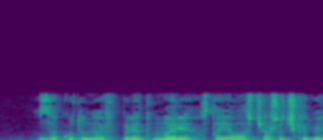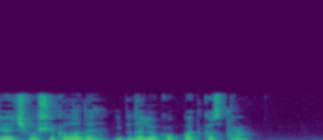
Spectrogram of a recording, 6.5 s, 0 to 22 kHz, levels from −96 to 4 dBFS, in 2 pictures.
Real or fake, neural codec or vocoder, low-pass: real; none; 7.2 kHz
